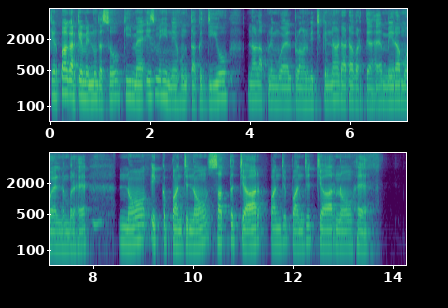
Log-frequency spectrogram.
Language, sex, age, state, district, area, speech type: Punjabi, male, 18-30, Punjab, Sangrur, urban, read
